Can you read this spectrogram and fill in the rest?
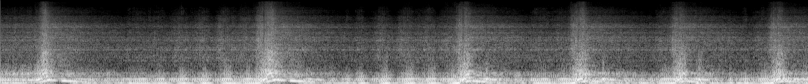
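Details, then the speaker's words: BMW S1000RR inline-four just after fitting a decat link pipe: loud raspy start-up and sharp throttle blips roughly every two seconds, rising and falling cleanly; noisier exhaust but running normally. "Right, I think that's enough noise. It's certainly noisier. Yeah, it's certainly noisier, but"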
